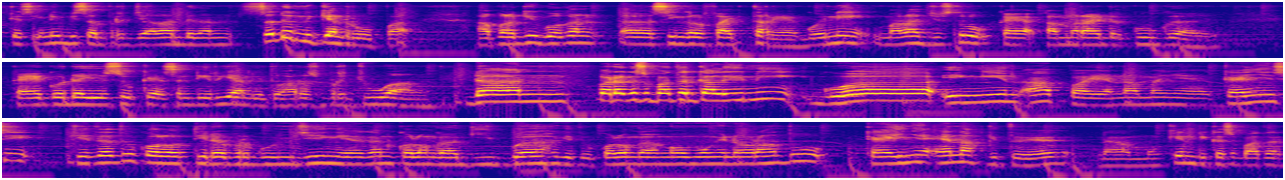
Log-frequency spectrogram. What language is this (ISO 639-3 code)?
ind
